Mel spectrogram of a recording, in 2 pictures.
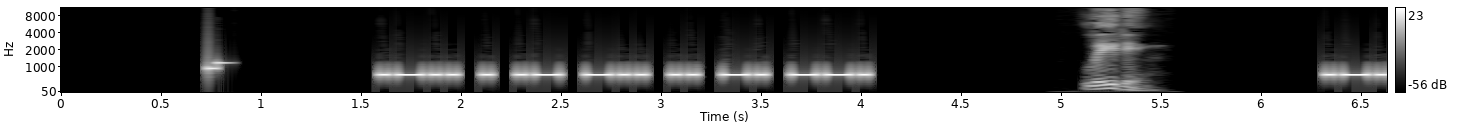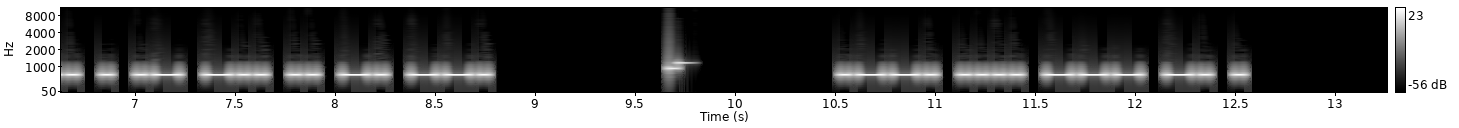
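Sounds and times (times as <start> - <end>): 
rapid Morse code beeps in a steady mid-pitched tone: 1.6 - 4.1, 6.4 - 8.8, 10.5 - 12.6
speech: 5.1 - 5.6.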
